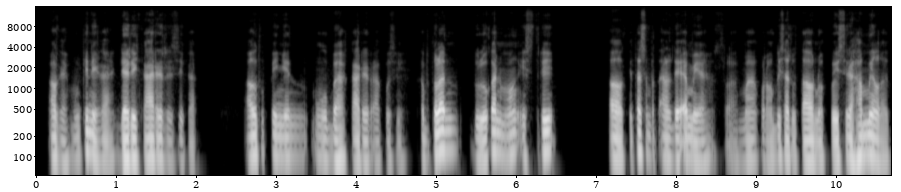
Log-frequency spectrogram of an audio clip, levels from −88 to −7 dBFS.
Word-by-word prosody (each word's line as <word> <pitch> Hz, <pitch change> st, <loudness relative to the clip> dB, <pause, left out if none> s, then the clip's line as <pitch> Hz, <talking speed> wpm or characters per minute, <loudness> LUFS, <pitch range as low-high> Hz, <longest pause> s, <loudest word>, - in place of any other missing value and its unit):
Oke. 90 Hz, -3 st, -1 dB
Mungkin 95 Hz, +6 st, -2 dB
ya, 95 Hz, -, +2 dB
Kak, 85 Hz, -1 st, -5 dB
dari 90 Hz, 0 st, +5 dB
karir 95 Hz, 0 st, +1 dB
sih, -, -, -9 dB
Kak. -, -, -12 dB, 0.6 s
Aku 100 Hz, +1 st, +2 dB
tuh -, -, -40 dB
pengen 95 Hz, -2 st, -3 dB
mengubah 90 Hz, -3 st, -1 dB
karir 85 Hz, -1 st, -1 dB
aku 85 Hz, 0 st, -10 dB
sih. 80 Hz, 0 st, -15 dB, 0.2 s
Kebetulan 120 Hz, +7 st, +4 dB, 0.2 s
dulu 90 Hz, -1 st, +1 dB
kan 120 Hz, -1 st, +5 dB
memang 105 Hz, +2 st, -1 dB
istri 115 Hz, +5 st, 0 dB, 0.7 s
eee, 90 Hz, -2 st, +4 dB
kita 115 Hz, -, +1 dB
sempet 105 Hz, 0 st, -10 dB
LDM 95 Hz, 0 st, +2 dB
ya, 85 Hz, 0 st, 0 dB, 0.2 s
selama 85 Hz, +3 st, -7 dB
kurang 85 Hz, -2 st, -7 dB
lebih 95 Hz, -, -3 dB
1 90 Hz, -2 st, 0 dB
tahun 85 Hz, 0 st, +2 dB
waktu 85 Hz, +1 st, -10 dB
istri 95 Hz, 0 st, +1 dB
hamil, 100 Hz, -2 st, +3 dB
95 Hz, 185 wpm, -26 LUFS, 85-95 Hz, 0.7 s, dari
